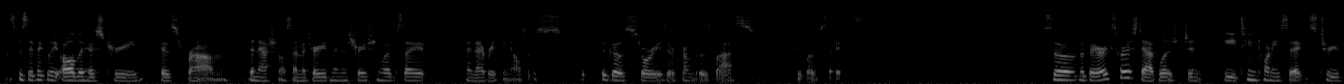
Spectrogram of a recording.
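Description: A woman's voice: lowish voice, steady tone, fairly quick. A young adult woman co-hosting a casual podcast, recounting history from her notes with small restarts and asides. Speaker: podcast co-host. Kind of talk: casual chat, then telling a researched history.

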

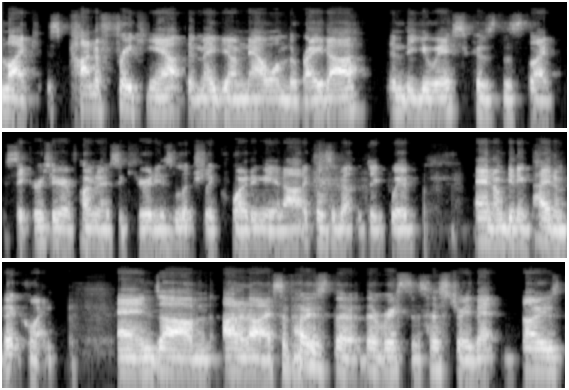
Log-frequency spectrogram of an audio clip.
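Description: A young man with a strong New Zealand accent and a very low, deep voice. He speaks as a podcast guest in relaxed conversation, stopping and restarting often and padding his story with ums. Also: poor audio. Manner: halting, rambling storytelling full of ums. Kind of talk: casual interview talk.

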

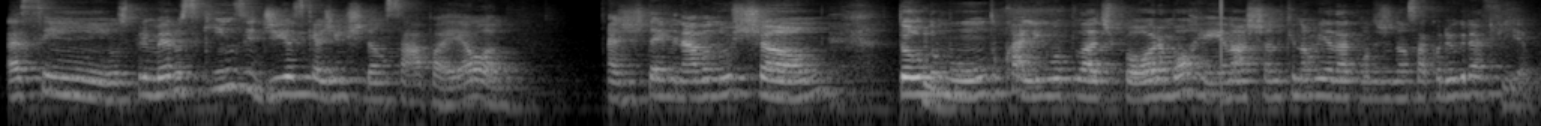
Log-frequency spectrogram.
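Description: Gravelly Brazilian woman telling stories. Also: mid-range voice, fairly quick, roomy sound. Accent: Brazilian Portuguese. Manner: animated storyteller, repeats words for emphasis. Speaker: dance school founder and teacher. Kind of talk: casual podcast interview.

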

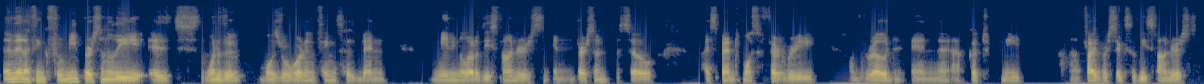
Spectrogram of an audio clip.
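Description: A man's voice: low voice, level tone, a little fast, dark tone, no echo. A man with a Spanish accent, a startup founder answering podcast questions thoughtfully and often restarting his words. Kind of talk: conversational interview answers.

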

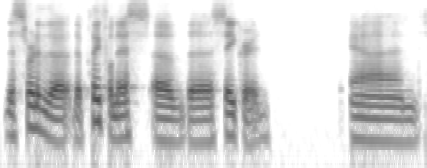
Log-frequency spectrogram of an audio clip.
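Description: A man's voice: deep voice, slow, dark tone, smooth, no echo, highs cut off. A man hosting a podcast in a casual, meandering way, laughing often as he talks. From not Portugal, lives in Portugal. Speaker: podcast host. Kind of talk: casual conversational interview.

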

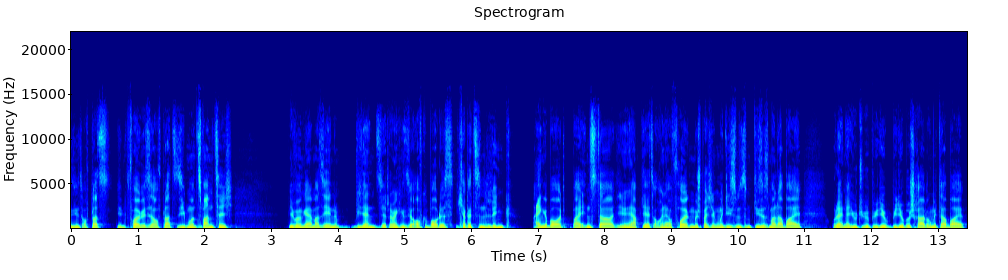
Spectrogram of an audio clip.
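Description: A man with a fairly low voice talks very quickly as he moderates a casual podcast. He is chatty and teasing, and the sound is dry and close. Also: mellow, no room sound. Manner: joking, teasing, talkative. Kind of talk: casual podcast chat and announcements.

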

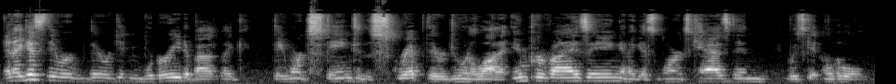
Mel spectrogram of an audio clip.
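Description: A man talking casually as a podcast co-host, in a halting, conversational way. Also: mid-range voice. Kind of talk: casual chat about movie news. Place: indoor room with echo. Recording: echoey room, distant from mic.

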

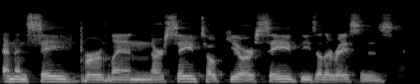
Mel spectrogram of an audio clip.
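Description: A man talking casually as a podcast guest, animated and telling stories, quoting himself as he goes. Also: on the low side, unhurried. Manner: animated storyteller, quotes himself. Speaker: podcast guest, running YouTuber. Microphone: remote call.

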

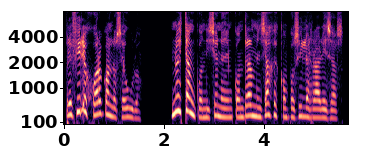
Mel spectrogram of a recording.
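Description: An Argentine actress playing the wry, all-knowing narrator of a scripted domestic audio drama. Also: female voice, a little high, moderate pace, no echo, close to an everyday voice. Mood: wry, observant. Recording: music bed behind a dry studio voice.

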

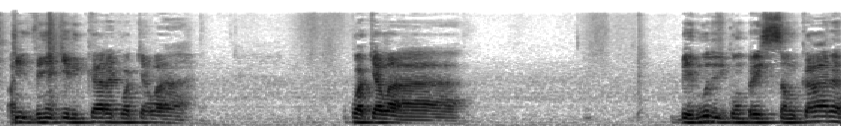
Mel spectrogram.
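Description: A man's voice: medium pitch, a little mellow, a little hiss or hum. A man with a southern Brazilian accent chatting casually on a livestream, informal and rambling, often repeating his phrases. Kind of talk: casual livestream chat, greeting viewers. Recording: echoey room, distant microphone.

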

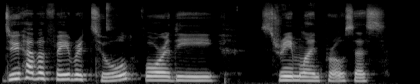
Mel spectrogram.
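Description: A woman's voice: mid-range voice, a little slow. A woman hosting an interview podcast, encouraging her guest and asking questions. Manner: encouraging, asks questions warmly. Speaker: podcast host. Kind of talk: casual interview.

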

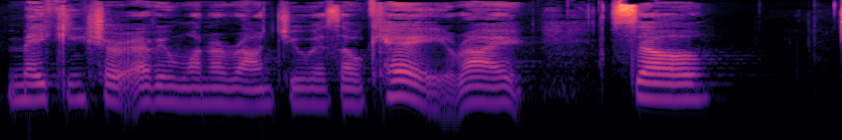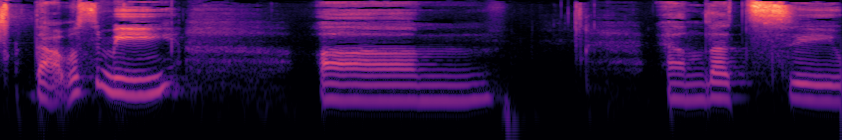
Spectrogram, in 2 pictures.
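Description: A young woman, Hmong her first language, hosting a podcast and telling her own story in a candid, rambling way with many fillers. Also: fairly low pitch. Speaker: podcast host. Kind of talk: personal storytelling monologue.

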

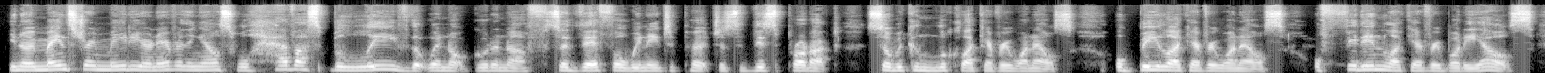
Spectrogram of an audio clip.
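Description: Woman, deep raspy voice, mellow tone, emphatic coach, dry sound. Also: fairly quick, few pauses, no echo. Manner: emphatic, animated. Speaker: NLP coach and hypnotherapist, guest. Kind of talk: casual interview chat.

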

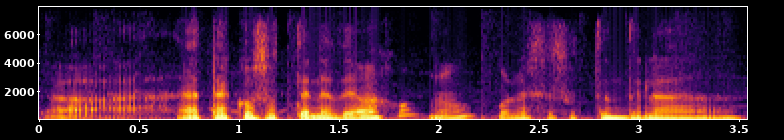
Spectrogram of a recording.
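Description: Chilean man with a gravelly voice. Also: a little high, moderate pace, darkish tone, dull audio, faint music behind. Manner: joking, slangy, leads the questions. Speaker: host. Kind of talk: casual football podcast chat.

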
